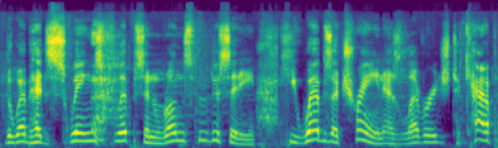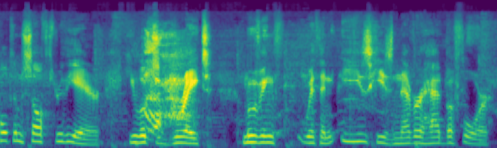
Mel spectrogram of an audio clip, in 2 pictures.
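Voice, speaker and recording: High-voiced man reading stage directions. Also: lively intonation, moderate pace, few pauses. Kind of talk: scripted screenplay narration.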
